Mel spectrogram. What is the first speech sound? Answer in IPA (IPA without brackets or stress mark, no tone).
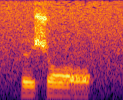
ɘ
